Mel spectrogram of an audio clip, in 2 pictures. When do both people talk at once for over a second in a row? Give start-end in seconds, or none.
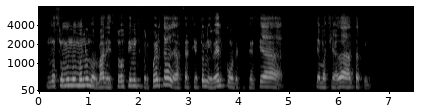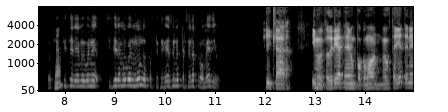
none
